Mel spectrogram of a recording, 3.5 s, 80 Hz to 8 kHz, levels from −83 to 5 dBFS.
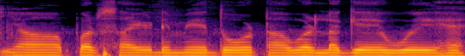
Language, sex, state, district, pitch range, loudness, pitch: Hindi, male, Uttar Pradesh, Shamli, 130-135 Hz, -14 LUFS, 135 Hz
